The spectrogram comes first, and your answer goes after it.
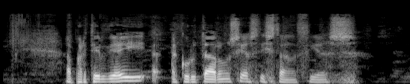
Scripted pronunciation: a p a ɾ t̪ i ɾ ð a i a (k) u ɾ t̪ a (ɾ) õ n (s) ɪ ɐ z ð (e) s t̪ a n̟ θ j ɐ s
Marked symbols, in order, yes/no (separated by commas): yes, yes, yes, no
